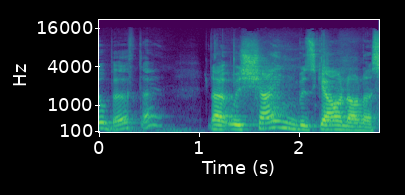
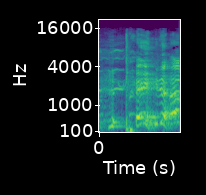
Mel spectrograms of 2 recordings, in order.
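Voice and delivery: high laughing call. Retold or imitated. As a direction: call his name laughing. Calling out to friend.

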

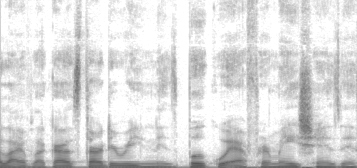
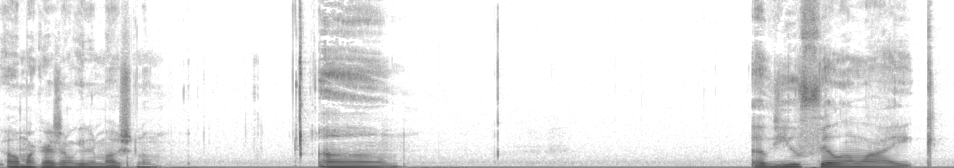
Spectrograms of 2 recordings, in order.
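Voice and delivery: getting emotional. Real, not acted. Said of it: "I'm crying".

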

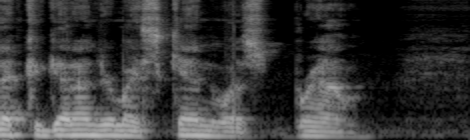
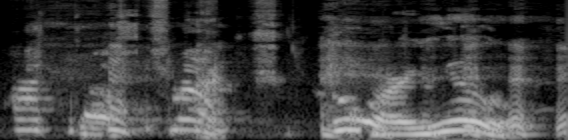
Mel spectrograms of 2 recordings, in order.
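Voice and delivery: mock disbelief; 10 semitones higher, slower than usual. His own retorted reaction.

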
